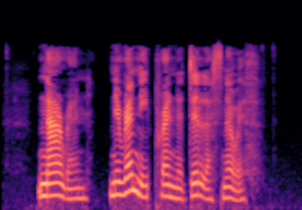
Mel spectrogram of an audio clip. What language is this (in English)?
Cornish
